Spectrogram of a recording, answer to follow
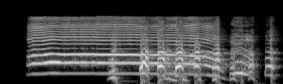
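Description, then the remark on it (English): A person's voice mimics the loud, drawn-out scream of their cat, Figaro: a strained, wavering, high-pitched yowl held for about two seconds, breaking into a few shorter, choppy cries at the end. “But my one cat would just randomly go...”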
